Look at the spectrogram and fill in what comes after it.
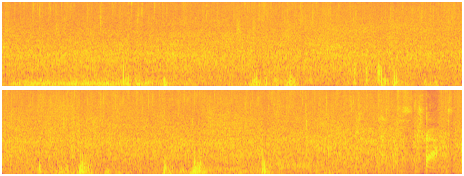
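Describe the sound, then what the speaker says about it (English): Steady heavy rain pours down during a storm, a dense continuous hiss of drops hitting surfaces, with scattered louder splats and thumps, fairly loud and close with no talking. "Got stuck in the rain"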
